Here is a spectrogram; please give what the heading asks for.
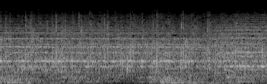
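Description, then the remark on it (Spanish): A crowd applauding steadily, a dense, crackling wash of many hands clapping at once that stays fairly loud and even throughout, with no voices standing out. “Y arrancan los aplausos.”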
